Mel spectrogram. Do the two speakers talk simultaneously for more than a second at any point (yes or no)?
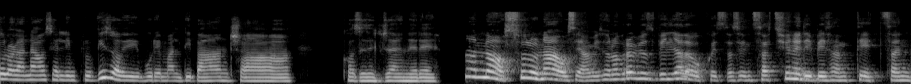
no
